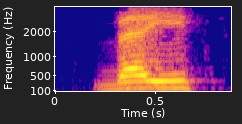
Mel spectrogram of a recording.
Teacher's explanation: الواو مفتوح ما قبلها وليس مضموم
